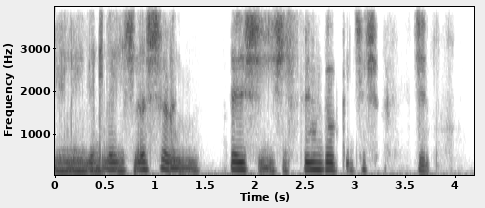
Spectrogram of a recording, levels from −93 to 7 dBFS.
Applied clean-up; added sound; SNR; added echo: neural diffusion model UNIVERSE++.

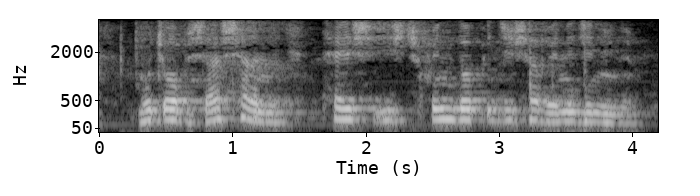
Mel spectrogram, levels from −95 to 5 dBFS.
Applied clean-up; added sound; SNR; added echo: none; none; none; none.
